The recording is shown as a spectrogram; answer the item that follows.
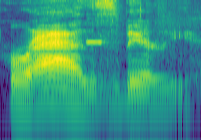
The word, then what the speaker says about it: raspberry: So, raspberry will now be spelled rasberry like it's pronounced.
